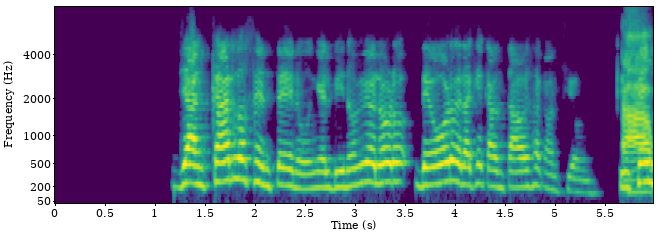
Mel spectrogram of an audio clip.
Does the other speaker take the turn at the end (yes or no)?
yes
